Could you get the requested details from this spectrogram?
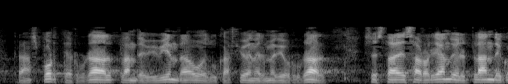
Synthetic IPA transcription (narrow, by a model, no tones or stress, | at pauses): t̪ɾa̰nspo̞ɾt̪e̞ruɾalpland̪e̞βiβje̞nd̪aoe̞ðukaθjo̞nene̞lme̞ðjoruɾal | se̞ːst̪að̞e̞saro̞ʎand̪o̞elpland̪ek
